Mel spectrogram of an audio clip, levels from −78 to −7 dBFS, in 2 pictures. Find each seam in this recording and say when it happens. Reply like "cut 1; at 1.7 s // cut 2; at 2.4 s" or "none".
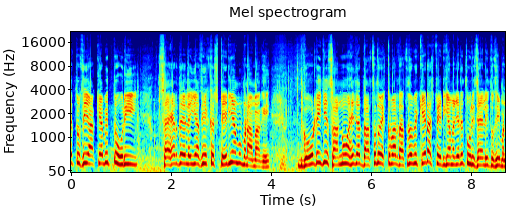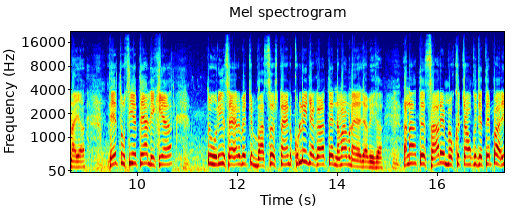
none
